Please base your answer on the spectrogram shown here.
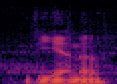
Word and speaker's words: Vienna: some troops here to Venna Vienna not vana vienna to defend what is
